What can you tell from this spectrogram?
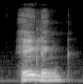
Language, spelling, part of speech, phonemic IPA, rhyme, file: Dutch, heling, noun, /ˈɦeː.lɪŋ/, -eːlɪŋ, Nl-heling.ogg
- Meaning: 1. fencing (buying of stolen goods) 2. healing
